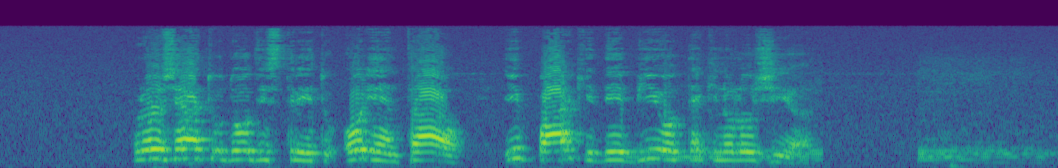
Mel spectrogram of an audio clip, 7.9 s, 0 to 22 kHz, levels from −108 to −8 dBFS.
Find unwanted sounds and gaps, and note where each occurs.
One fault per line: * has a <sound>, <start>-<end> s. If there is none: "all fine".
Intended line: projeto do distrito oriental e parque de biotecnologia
all fine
